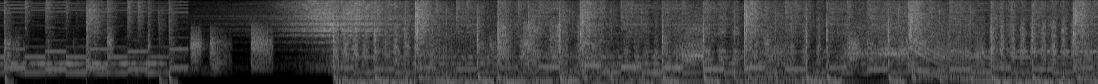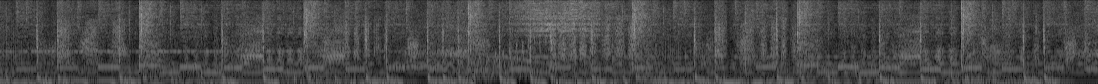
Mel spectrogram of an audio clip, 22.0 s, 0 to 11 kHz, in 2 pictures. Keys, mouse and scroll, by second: 0.6-3.1 typing, 1.6 Tab, 4.7 click, 6.3-8.6 middle drag, 8.6 click, 10.7 e, 11.8 click, 19.3 click.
